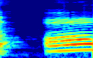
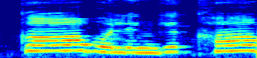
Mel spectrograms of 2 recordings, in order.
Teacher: जैसे अ बोलने में कोई भी जो हवा है वो मुख विवर को कहीं भी स्पर्श नहीं कर रही है।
